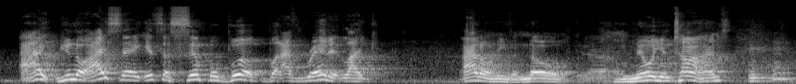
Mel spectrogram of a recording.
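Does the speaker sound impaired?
No.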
